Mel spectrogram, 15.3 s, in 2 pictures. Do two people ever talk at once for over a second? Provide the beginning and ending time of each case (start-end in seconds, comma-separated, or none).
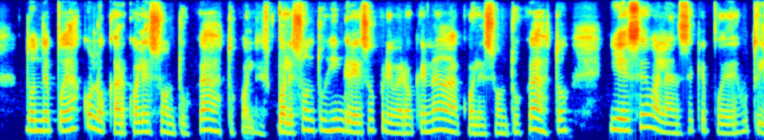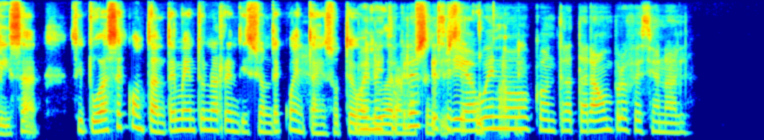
11.2-12.9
